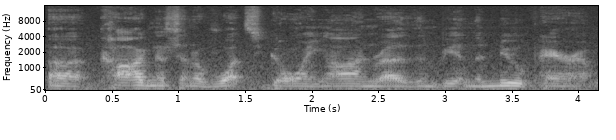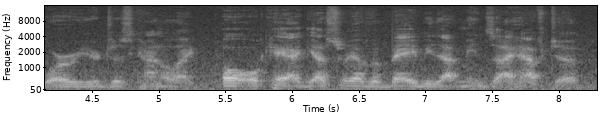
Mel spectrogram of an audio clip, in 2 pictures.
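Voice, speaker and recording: A man at a moderate pace with hardly any pauses, amid noticeable background noise and audible room echo. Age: 60s. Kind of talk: personal vlog monologue. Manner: casual, filler-heavy.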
